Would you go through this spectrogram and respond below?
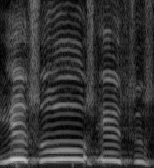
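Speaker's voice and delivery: high, loud call of the name; praying aloud as the nurses open the curtain; shouting Jesus. Retold or imitated. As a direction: cry out the name in prayer. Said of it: "kan lagi teriak".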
